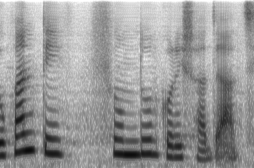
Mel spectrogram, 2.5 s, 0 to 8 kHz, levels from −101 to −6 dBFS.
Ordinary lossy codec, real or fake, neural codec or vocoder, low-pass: none; fake; codec, 16 kHz, 0.3 kbps, FocalCodec; none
